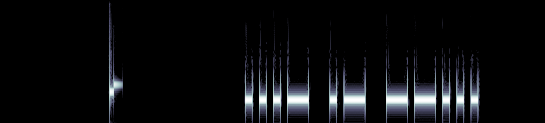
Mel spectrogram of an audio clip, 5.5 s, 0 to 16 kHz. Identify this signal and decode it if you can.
Morse code, heard as a keyed tone, about 17 wpm, 700 Hz. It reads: VA7
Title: Callsign Prefixes for Top 50 DXCC - 17wpm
